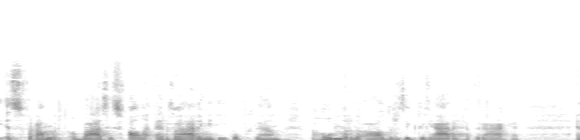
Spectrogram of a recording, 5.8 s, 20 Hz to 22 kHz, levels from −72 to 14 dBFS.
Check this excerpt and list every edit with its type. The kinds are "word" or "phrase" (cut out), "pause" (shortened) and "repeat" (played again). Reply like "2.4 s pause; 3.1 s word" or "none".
1.2 s word; 2.3 s word; 3.1 s word; 4.3 s word; 4.7 s word

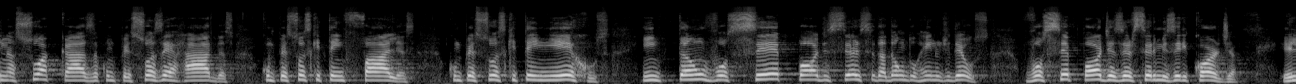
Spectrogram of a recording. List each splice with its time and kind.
none

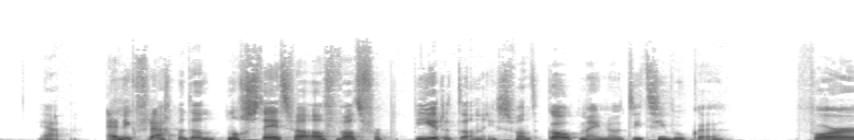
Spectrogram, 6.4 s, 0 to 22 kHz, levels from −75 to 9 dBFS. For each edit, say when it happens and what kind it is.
1.7 s word; 4.1 s word

